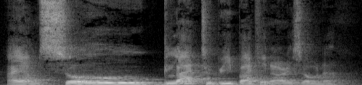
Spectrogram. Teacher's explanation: So we can draw out the so, and then go a little bit more briefly over the next to the end of the line.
